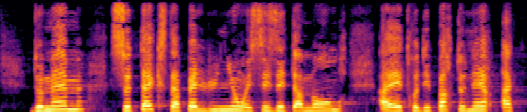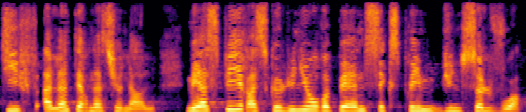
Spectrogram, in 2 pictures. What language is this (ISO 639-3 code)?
fra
